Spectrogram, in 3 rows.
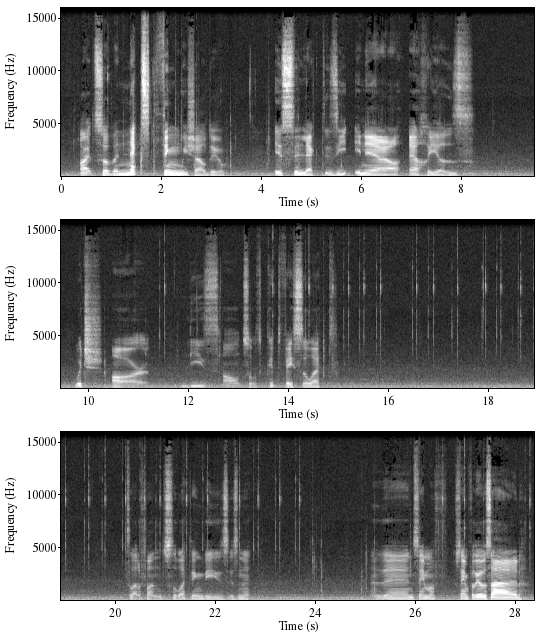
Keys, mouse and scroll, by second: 2.6-4.2 middle drag, 4.2-4.7 scroll up 2, 4.7 middle click, 5.2-5.5 scroll down 2, 5.5-8.7 middle drag, 14.7 shift+click, 24.0-26.4 middle drag, 26.4 shift+click.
